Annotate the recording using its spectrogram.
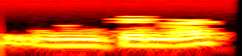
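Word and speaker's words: Nginx: right some description here engine X pronounced that engine right so basically they have dropped the letter e and they start with instead of e is starting as n right so the Eng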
